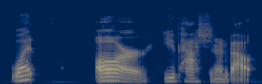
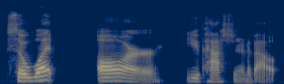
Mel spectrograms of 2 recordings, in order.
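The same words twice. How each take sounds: First: "are" given weight and a falling close; stress on ARE. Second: "are" leaned on with a falling tune; stress on ARE. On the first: Repeating the husband's question with stress on are. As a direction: land on "are" and ease through the rest. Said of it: "the inflection point is are". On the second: Husband asking his wife with stress on are. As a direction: lift "are" as the key word, not "you". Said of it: "notice the inflection of my voice on this specific word". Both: Shown as a demonstration.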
